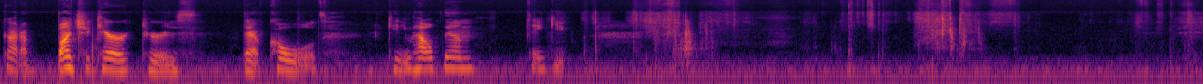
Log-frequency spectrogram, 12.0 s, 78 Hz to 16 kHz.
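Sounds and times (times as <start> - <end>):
paper rustling: 5.8 - 7.5, 8.2 - 10.3.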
